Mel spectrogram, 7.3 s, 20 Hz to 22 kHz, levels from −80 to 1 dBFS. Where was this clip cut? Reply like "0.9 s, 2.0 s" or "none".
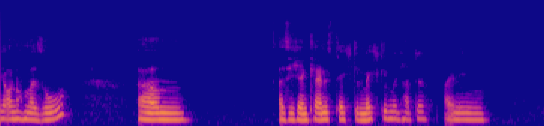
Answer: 5.3 s, 5.9 s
